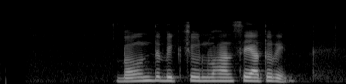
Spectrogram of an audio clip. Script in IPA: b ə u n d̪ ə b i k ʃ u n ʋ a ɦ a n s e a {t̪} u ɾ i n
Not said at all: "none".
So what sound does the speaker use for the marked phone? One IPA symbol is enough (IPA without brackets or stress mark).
t̪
